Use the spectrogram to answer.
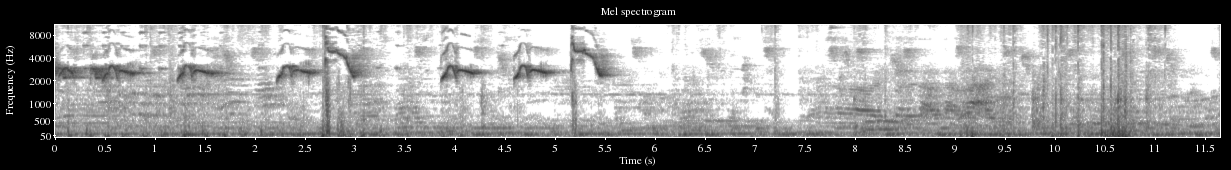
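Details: Javan pied starling, isian sekebon kacang style: a row of repeated wavering whistled phrases with sharp upslurs, fading after a few seconds into quieter background noise and faint sounds.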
